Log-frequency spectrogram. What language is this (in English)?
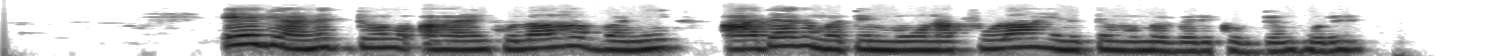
Divehi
